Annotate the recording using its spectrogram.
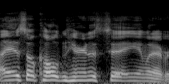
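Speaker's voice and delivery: high, offhand complaining voice with hesitant uhs. Retelling a complaint about the cold room: imitating Jordan complaining. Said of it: "That, that was a good rendition".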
